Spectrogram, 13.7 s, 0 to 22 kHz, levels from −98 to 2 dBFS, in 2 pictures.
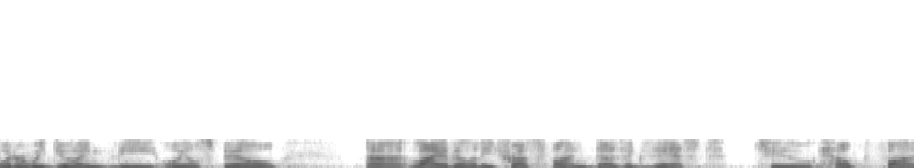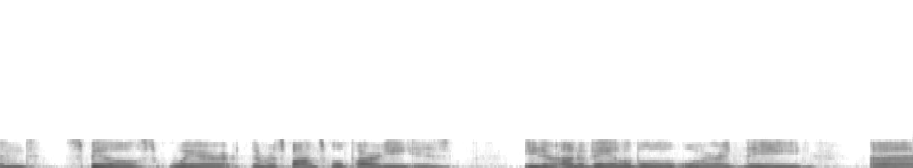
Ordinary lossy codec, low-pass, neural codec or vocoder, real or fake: Opus, 32 kbps; 3.6 kHz; codec, 16 kHz, 4.8 kbps, FACodec; fake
